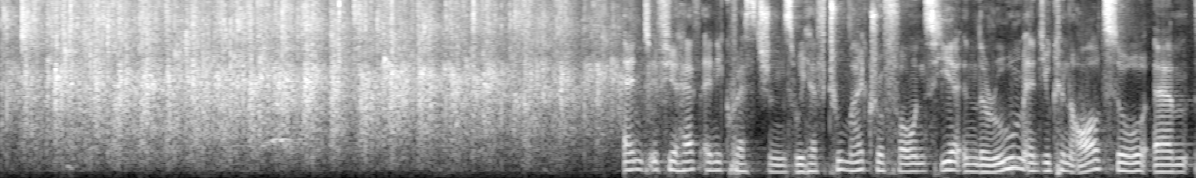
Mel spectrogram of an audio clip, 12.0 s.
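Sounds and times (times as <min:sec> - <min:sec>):
audience applause: 0:00.0 - 0:06.4
speech: 0:06.2 - 0:11.9.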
